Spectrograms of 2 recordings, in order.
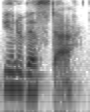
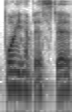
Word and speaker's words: Buena Vista: But this is the weekend where we have our family reunion up in Buena Vista, if you're a native, Buena Vista, if you pronounce it correctly.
